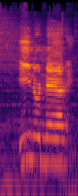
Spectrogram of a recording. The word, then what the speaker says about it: internet: today in american english they drop the t they don't pronounce the t and these words they say interview internet 20 dennis center lenny international quantity thank you for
